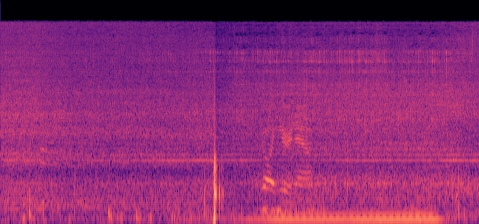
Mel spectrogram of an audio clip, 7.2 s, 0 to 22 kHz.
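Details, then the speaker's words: 450-size quadcopter with new carbon propellers: the front left motor gives a rough, gritty, grinding hum that swells as the throttle rises from very low; a normal motor spins silently by hand. "Now, unfortunately, the front left motor, I think, is making a bit of noise. I'll see if I can't bring the camera close so you can tell. I have it on very low throttle now, though. Normal. Normal. Normal. Almost like a frictiony, grindy type sound."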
